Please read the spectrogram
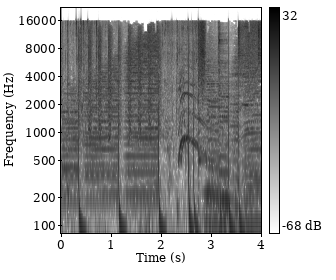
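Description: Electronic background music: a sustained synth chord over deep kick drums that slide down in pitch about every 0.8 s. About two seconds in it breaks off briefly, then comes back with a synth line that bends up and down in pitch.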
